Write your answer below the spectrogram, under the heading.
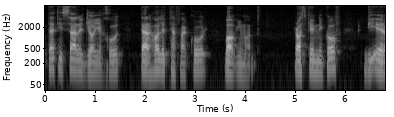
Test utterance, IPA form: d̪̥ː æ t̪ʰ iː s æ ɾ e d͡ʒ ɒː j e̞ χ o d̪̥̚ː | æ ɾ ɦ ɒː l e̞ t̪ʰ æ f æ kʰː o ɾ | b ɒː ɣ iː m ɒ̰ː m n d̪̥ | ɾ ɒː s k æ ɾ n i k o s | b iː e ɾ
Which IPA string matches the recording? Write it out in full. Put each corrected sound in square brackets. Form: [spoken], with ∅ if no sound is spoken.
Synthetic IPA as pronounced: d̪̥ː æ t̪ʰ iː s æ ɾ e d͡ʒ ɒː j e̞ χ o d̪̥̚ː | æ ɾ ɦ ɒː l e̞ t̪ʰ æ f æ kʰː o ɾ | b ɒː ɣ iː m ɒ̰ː [∅] n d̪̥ | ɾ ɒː s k [e] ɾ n i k o [f] | b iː e ɾ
